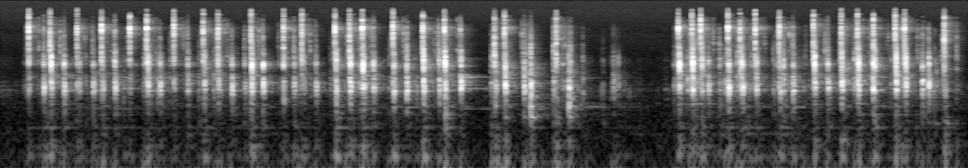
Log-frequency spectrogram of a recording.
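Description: Fingertips type continuously on a backlit mechanical keyboard with plastic keycaps, producing a rapid stream of sharp, bright clacks that die away almost instantly. The typing slows and briefly pauses just past the six-second mark, then resumes at a steady pace.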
